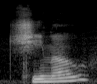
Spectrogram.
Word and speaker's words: Tiemoué: flying back and forth his name is pronounced chemo Oh like chemo I'm not that talented we're just going to go with chemo with a hard T and he's just going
